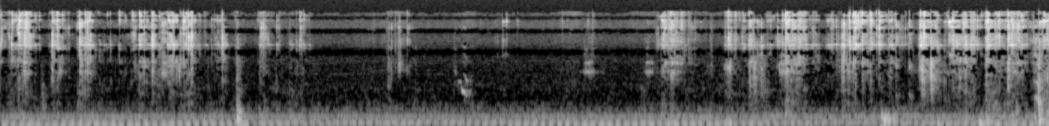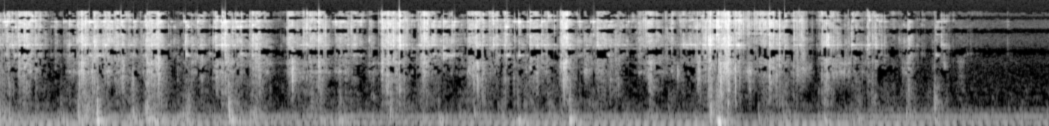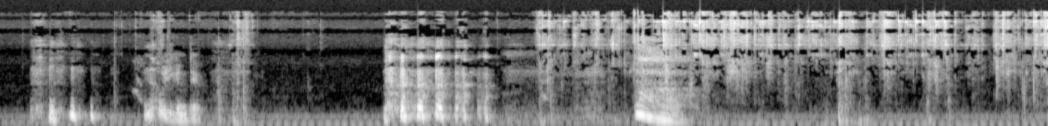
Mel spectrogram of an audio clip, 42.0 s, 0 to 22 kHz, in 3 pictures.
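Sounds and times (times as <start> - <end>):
light metallic jingling: 0.0 - 4.2, 8.6 - 26.9, 35.1 - 41.9
paws knocking and rustling on couch: 8.8 - 26.9, 30.8 - 32.2, 37.0 - 41.9.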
